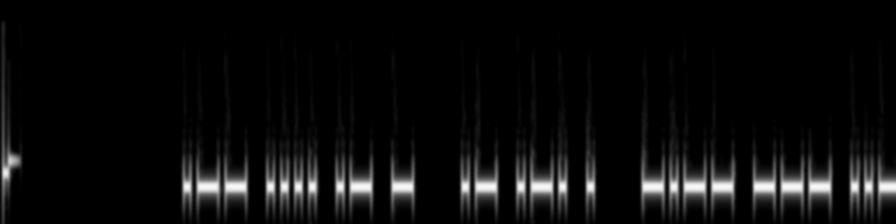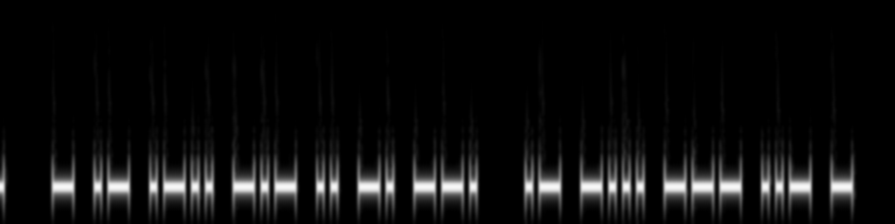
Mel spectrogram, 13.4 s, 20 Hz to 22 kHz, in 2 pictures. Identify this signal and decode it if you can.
Morse code, heard as a keyed tone, about 23 wpm, 700 Hz. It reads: WHAT ARE YOU TALKING ABOUT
